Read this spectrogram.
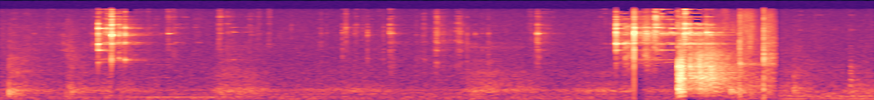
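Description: Thin metal blades clink and rattle against each other.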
